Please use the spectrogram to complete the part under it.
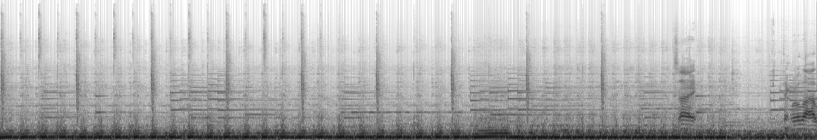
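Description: A drag car engine idles under ECU rotational idle, a loud, lumpy rhythmic rumble with sharp regular pops and misfire-like cracks, close up, and a voice speaks briefly over it near the end.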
